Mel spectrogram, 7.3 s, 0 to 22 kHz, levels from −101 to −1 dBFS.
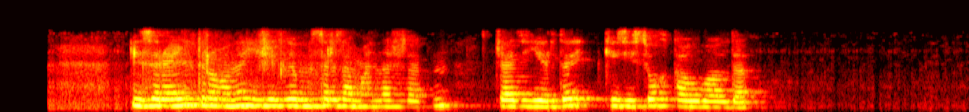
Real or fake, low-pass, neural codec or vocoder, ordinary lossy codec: real; 7.2 kHz; none; Opus, 32 kbps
